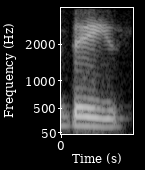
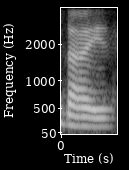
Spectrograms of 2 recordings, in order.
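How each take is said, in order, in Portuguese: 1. A vogal soa como 'ei', como em 'day'. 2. A vogal soa como 'ai', como em 'eye'. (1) "é DEIS" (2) "Não é DAIS"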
